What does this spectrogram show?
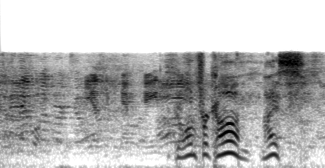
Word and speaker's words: Caen: Going for Caen. Nice. Or Caen, to say it right.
